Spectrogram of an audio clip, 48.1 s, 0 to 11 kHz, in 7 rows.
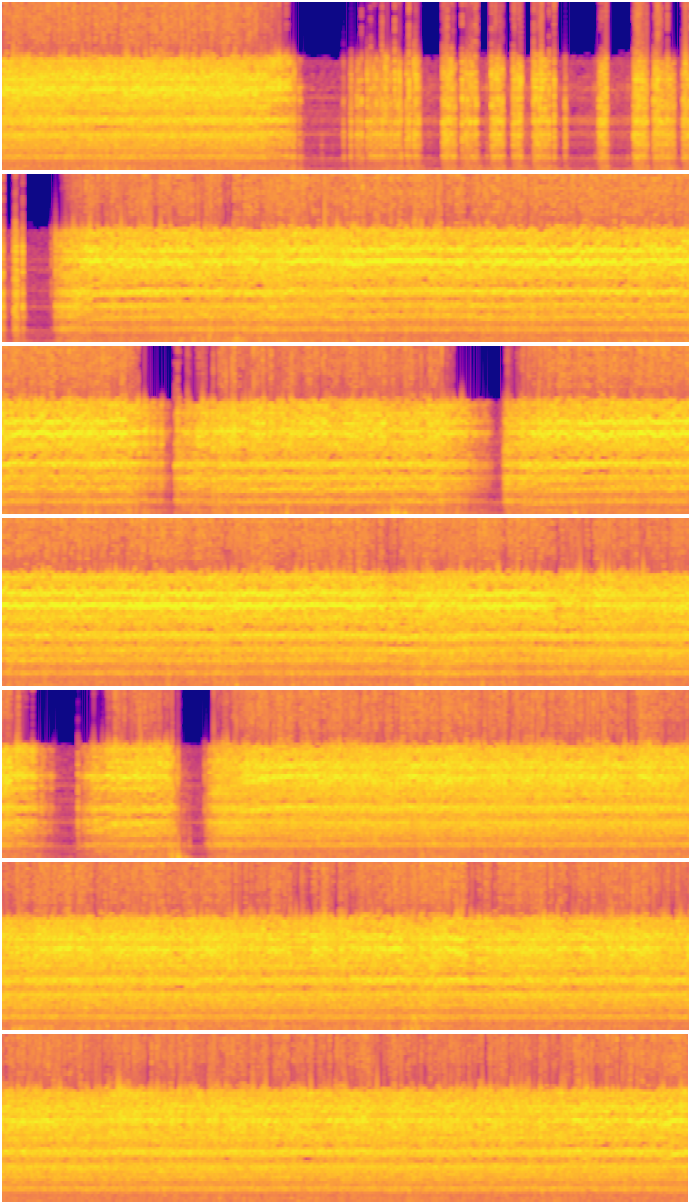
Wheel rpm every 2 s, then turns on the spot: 210, 110, 20, 40, 210, 230, 210, 160, 190, 130, 230, 230, 230, 200, 90, 190, 210, 210, 210, 220, 210, 210, 210, 210.
2-6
